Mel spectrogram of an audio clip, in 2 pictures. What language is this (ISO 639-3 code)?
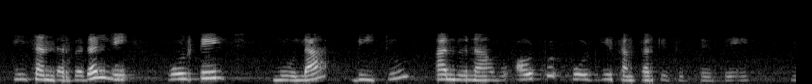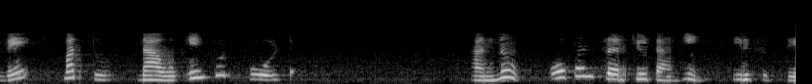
kan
